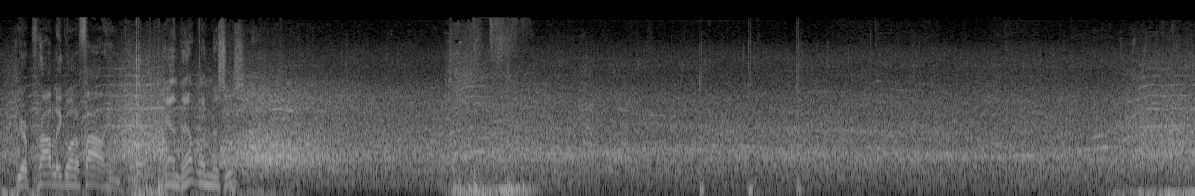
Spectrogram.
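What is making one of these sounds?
A large crowd murmurs and cheers in an echoing arena.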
